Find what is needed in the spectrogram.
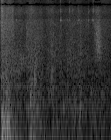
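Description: A low thump at the start, then fabric rustling and soft knocks as a backpack is shouldered and its straps adjusted.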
